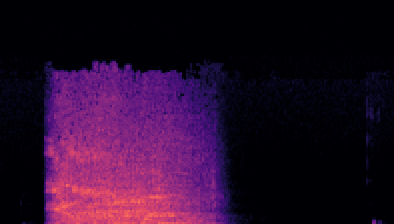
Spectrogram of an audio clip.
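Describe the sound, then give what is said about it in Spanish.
A single loud, deep roar from a big gorilla lasting about a second and a half, rough and growling with a low tonal core, followed by silence and a faint click. “Bueno, es un sonido fuerte, grave, porque el gorila es grandote, ¿no?”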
